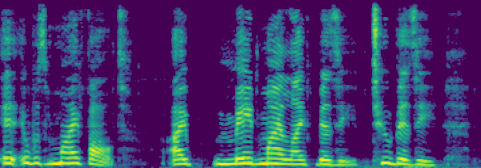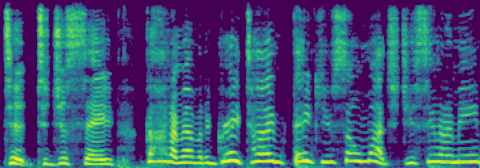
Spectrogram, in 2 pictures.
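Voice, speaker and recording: Her pitch is high, with very wide swings. The woman speaks at a fairly slow pace. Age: 60s. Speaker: religious vlogger. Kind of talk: faith testimony monologue. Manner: halting, repetitive.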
